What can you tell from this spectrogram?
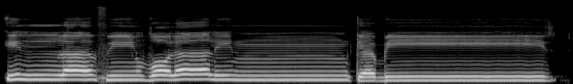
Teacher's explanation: ضاد حروف مستعلیہ میں سے ہے، ضاد کو موٹا پڑھا جائے گا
